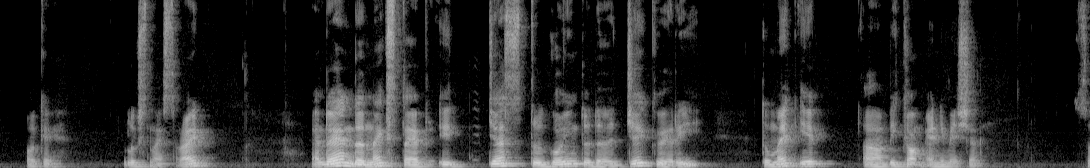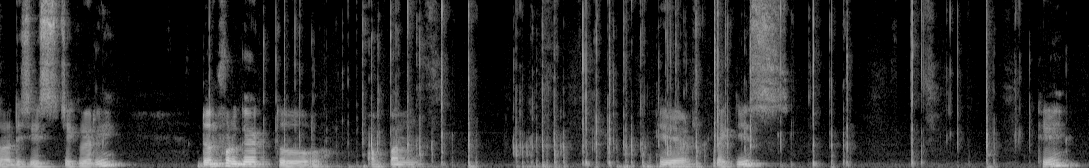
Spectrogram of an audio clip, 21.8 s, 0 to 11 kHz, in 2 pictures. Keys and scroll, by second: 9.3 super+Tab.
